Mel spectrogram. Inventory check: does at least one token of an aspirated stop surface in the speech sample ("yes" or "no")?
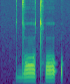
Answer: yes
